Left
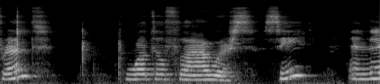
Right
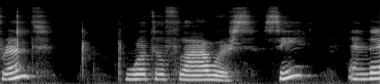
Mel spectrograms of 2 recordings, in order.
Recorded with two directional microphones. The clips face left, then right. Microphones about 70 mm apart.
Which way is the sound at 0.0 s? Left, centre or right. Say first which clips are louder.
Right 7 dB; right.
